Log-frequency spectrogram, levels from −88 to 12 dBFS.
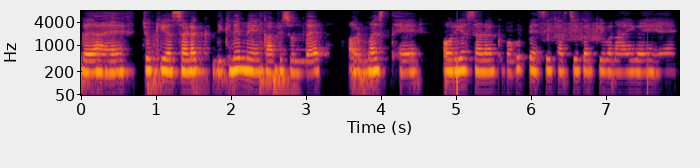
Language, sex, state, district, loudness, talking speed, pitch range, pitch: Hindi, female, Bihar, Jahanabad, -17 LUFS, 175 wpm, 200-215 Hz, 205 Hz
